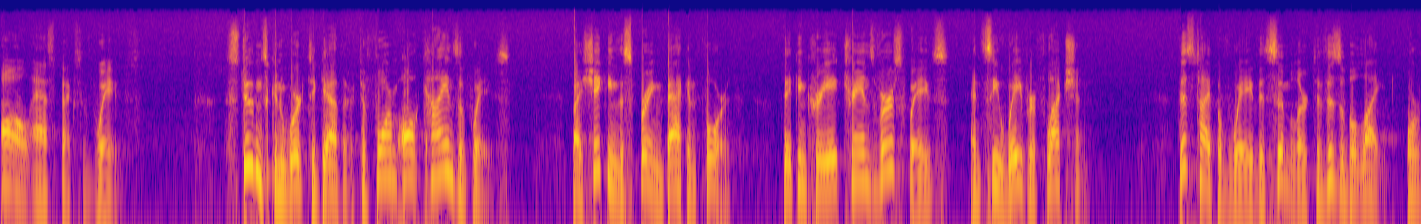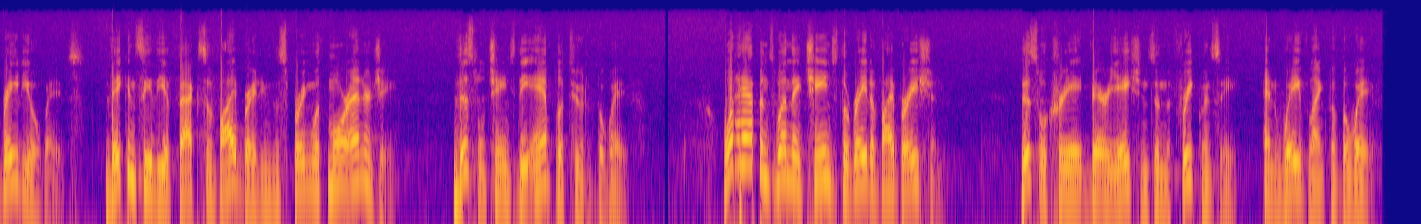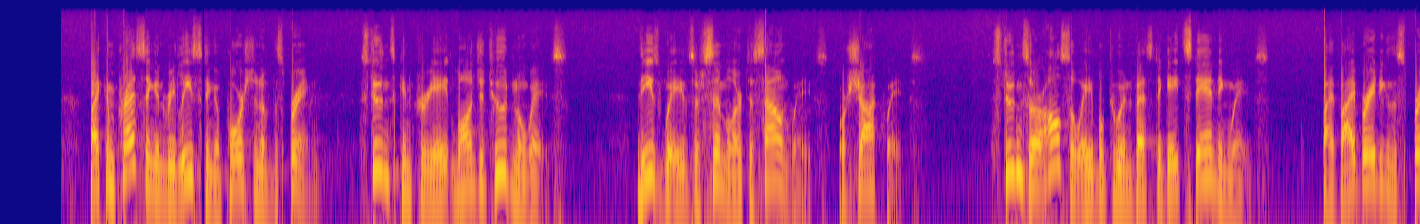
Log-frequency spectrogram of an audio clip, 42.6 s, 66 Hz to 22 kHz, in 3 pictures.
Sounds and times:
Speech: 0:00.0 - 0:01.4, 0:02.2 - 0:11.0, 0:11.8 - 0:20.6, 0:21.4 - 0:23.7, 0:24.4 - 0:28.1, 0:29.3 - 0:34.1, 0:34.8 - 0:37.7, 0:38.4 - 0:42.6.

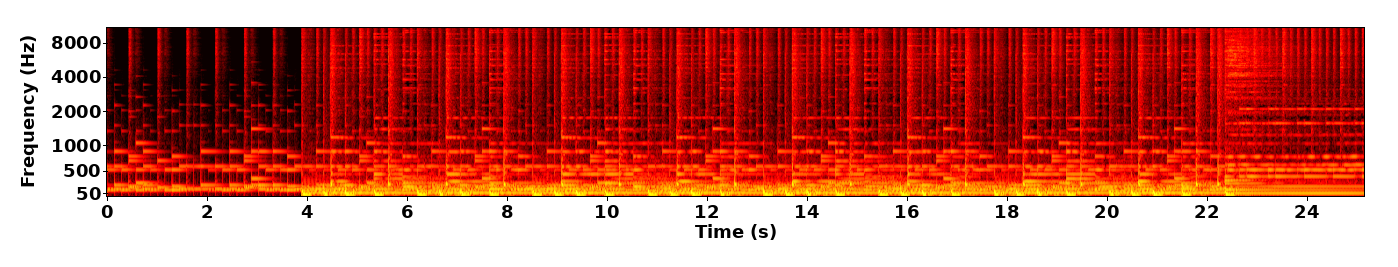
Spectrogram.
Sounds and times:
Music: 0:00.0 - 0:25.1.

